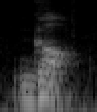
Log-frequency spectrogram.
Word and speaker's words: 五: that is five right in japanese and you pronounce it go all right now if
